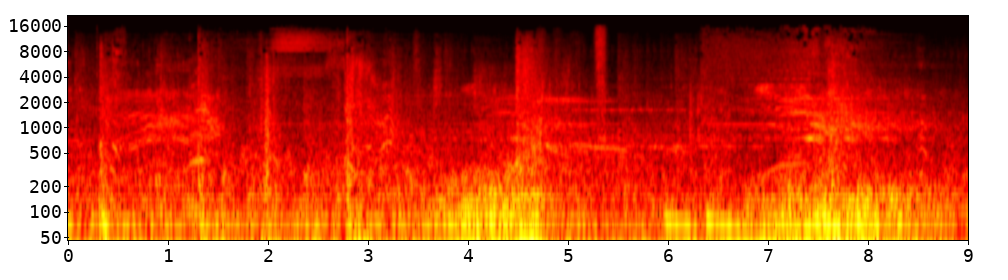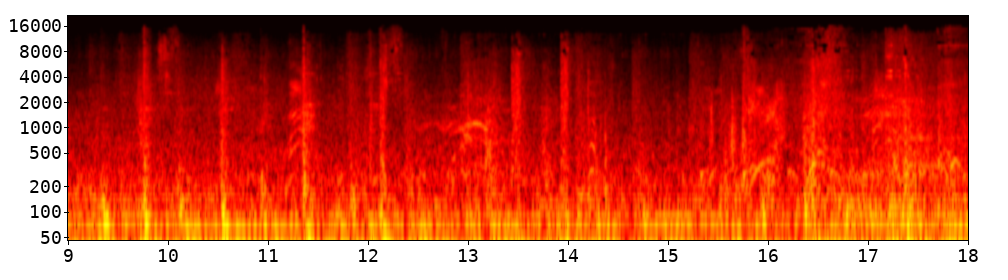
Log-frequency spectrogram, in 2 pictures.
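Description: Warriors grunt and yell as they fight.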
